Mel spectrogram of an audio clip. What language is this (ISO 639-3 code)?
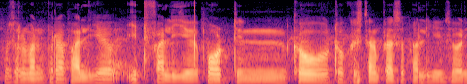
brx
